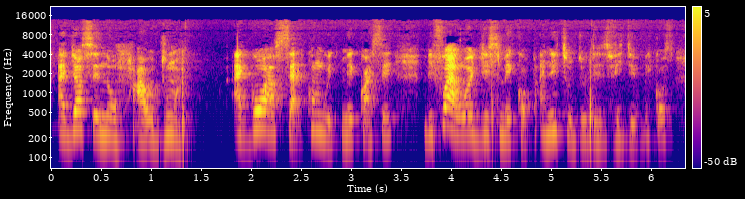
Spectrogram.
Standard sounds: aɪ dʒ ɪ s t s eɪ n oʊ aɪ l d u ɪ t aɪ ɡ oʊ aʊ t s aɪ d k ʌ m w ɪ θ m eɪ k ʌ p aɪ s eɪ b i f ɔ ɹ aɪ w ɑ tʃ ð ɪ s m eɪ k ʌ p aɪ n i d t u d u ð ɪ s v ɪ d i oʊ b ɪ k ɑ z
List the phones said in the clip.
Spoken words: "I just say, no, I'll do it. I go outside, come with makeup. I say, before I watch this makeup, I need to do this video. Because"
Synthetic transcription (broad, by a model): aɪ dʒ ɪ s t s eɪ n oʊ aɪ w d u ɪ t aɪ ɡ oʊ aʊ t s aɪ d k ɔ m w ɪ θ m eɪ k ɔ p aɪ s eɪ b i f ɔ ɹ aɪ w ɑ tʃ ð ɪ s m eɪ k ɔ p aɪ n i d t u d u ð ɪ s v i d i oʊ b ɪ k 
